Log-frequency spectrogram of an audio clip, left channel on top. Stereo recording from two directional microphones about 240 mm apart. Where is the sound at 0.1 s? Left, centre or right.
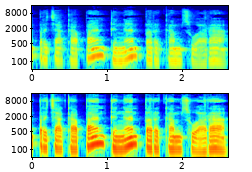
Right.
